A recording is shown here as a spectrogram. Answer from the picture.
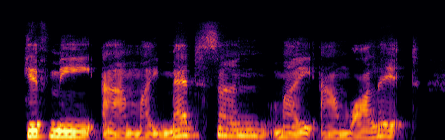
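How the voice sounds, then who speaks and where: A woman's voice with ordinary pitch variation. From Barbados. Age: 60s. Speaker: cancer survivor and business co-founder. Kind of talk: personal testimony in podcast interview. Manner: animated storytelling.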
